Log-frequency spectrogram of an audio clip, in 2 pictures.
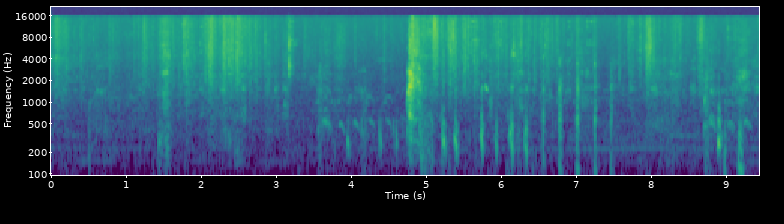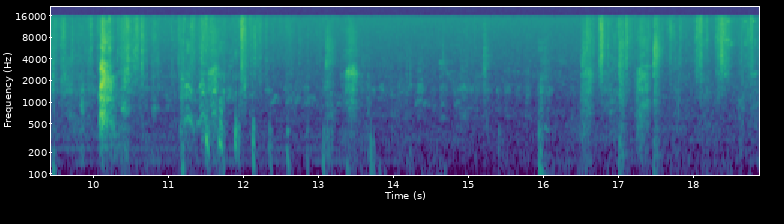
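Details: A 9-week-old Bullmastiff puppy and a 1-year-old French Bulldog playing together: scattered soft growls, grunts and whimpering yips in short bursts, with panting and rustling between them.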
